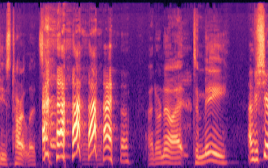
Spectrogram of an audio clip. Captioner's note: laughter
